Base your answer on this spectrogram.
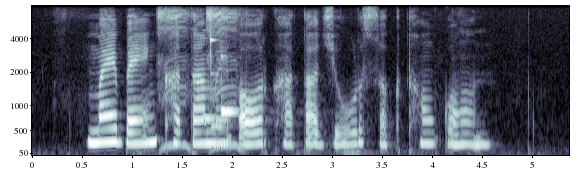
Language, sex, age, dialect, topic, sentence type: Chhattisgarhi, female, 31-35, Northern/Bhandar, banking, question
